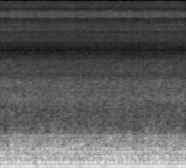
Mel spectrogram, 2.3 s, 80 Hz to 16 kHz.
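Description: Suzuki DF300 V6 four-stroke outboard running at a steady low throttle as the boat cruises, heard from inside the enclosed cabin as an even low hum with water noise from the hull.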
